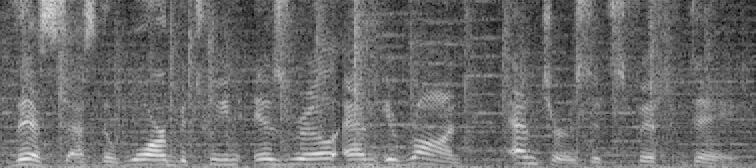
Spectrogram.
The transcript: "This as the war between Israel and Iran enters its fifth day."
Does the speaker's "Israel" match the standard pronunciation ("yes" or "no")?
yes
